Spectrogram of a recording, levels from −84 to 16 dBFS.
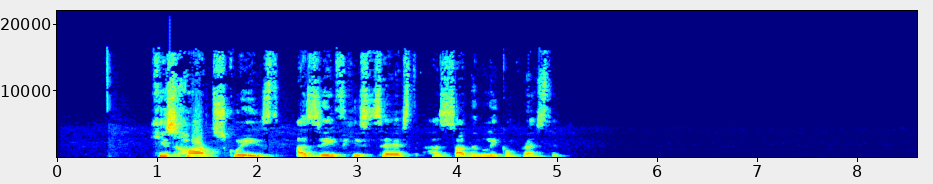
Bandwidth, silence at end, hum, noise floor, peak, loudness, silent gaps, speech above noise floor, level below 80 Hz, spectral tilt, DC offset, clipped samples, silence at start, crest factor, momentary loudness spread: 16.5 kHz; 3.6 s; none; -76 dBFS; 0 dBFS; -15 LUFS; none; 61 dB; -54 dBFS; -4 dB/octave; under 0.1%; under 0.1%; 0.95 s; 18 dB; 10 LU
